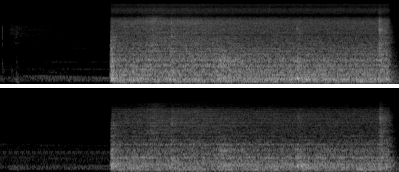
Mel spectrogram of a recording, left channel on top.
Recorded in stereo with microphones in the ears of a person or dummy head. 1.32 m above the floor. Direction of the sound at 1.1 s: 60° left (ahead or behind).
